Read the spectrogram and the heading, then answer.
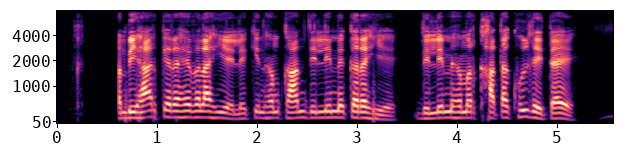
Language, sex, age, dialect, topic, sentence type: Magahi, male, 18-24, Central/Standard, banking, question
